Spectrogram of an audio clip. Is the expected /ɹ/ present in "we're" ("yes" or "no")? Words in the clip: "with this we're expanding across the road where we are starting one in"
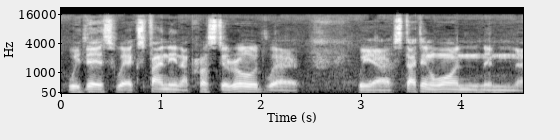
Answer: yes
